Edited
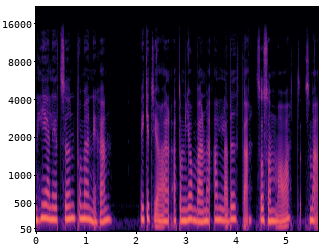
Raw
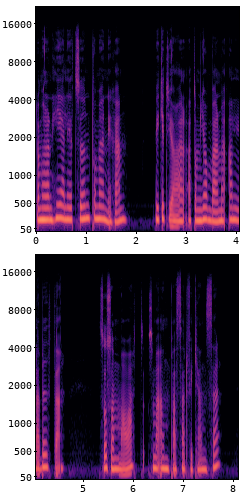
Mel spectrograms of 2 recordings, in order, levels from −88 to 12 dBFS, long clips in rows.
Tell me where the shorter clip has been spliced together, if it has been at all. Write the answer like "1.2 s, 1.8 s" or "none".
4.4 s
